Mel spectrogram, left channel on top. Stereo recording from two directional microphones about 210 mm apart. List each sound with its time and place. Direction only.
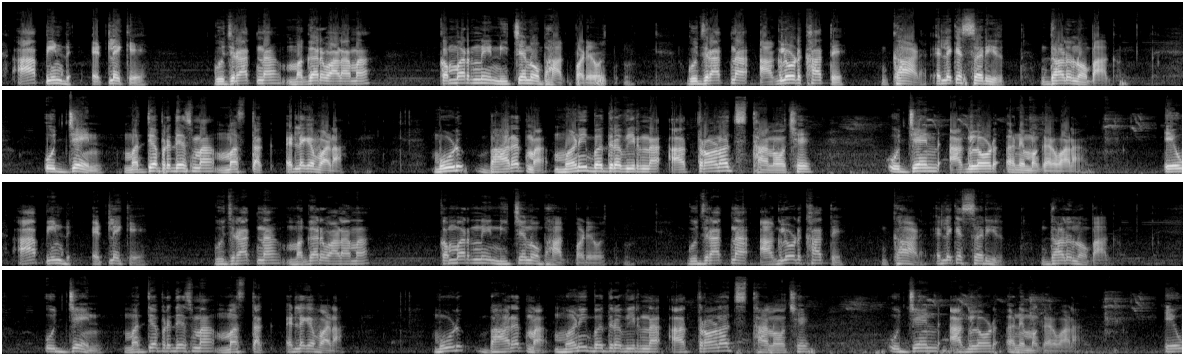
0.0 s speech: 30° left (ahead or behind)
16.2 s speech: 30° left (ahead or behind)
